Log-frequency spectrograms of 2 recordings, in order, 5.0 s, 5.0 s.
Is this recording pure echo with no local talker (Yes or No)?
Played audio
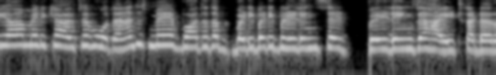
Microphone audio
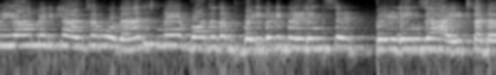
Yes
